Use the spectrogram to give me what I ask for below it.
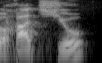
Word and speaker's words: ratiô: Ah non, la prononciation d'un mot parlant, il est le ratio, ah oui, yo final, et demi à tôt,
